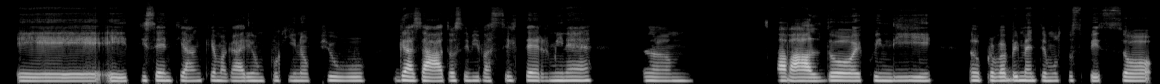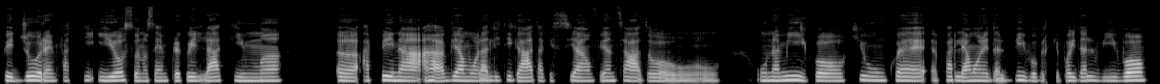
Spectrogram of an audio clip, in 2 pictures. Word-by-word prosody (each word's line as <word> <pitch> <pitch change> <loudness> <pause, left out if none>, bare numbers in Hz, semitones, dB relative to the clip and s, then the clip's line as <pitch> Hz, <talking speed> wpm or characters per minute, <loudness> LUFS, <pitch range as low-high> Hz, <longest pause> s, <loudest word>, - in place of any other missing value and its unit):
e 160 -1 0
e 160 0 -1
ti - - -8
senti 180 0 -1
anche, 175 +2 -4
magari, 170 -1 -2
un 170 0 -2
pochino 175 0 -6
più 175 -2 -2 0.3
gasato, 175 -2 +2
se 180 0 -6
mi 180 0 -2
passi 170 +1 -9
il 180 - -4
termine, 180 0 0 0.5
ehm, 170 -1 -3 0.7
spavaldo, 175 0 +3
e 170 0 +1
quindi, 175 -1 -1 0.4
ehm, 185 0 +1
probabilmente 180 0 +1
molto 175 +3 -6
spesso 170 -1 -2
peggiora. 180 0 +3
Infatti, 170 +2 -6
io 180 0 +3
sono 170 -3 -3
sempre 170 0 -2
quella 175 0 +2
team: 170 -2 -1 0.7
ehm, 175 -2 +2
appena 180 -1 +3
a 185 -3 +5
abbiamo 175 +1 +2
la - - +2
litigata, 175 -2 -1
che 165 0 -14
sia 170 0 -1
un 165 - -4
fidanzato, 175 - 0
o 85 +1 -1
u - - -4 0.4
u 180 - -4
un 180 - +2
amico 185 -1 +3
o 170 -1 +2
chiunque, 185 -2 +1
ehm, - - -9
parliamone 180 -1 +1
dal - - -3
vivo, 185 -3 0
perché - - -12
poi 175 0 -1
dal 175 +2 -1
vivo, 175 +3 +4
175 Hz, 140 wpm, -21 LUFS, 170-180 Hz, 0.7 s, a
